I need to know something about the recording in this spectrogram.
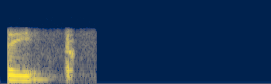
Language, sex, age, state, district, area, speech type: Sindhi, female, 18-30, Maharashtra, Thane, urban, conversation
